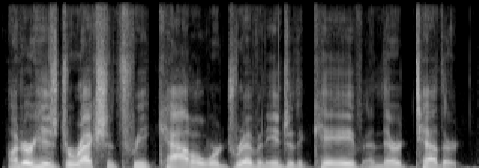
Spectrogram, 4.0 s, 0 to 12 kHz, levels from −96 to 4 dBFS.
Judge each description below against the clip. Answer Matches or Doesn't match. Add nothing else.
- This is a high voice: Doesn't match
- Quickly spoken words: Doesn't match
